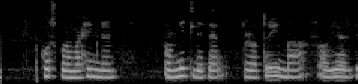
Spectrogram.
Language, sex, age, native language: Icelandic, female, 11, Icelandic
